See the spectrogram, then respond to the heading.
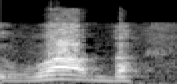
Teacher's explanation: the word rub ends with a voiced B. Rub. Today I rub.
